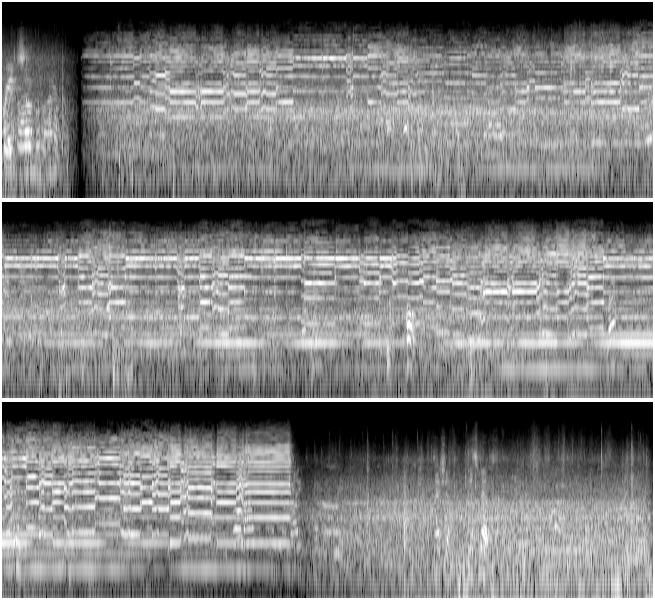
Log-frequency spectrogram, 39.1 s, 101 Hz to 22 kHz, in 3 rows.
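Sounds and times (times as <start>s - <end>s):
bagpipes playing a tune: 1.6s - 32.0s.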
